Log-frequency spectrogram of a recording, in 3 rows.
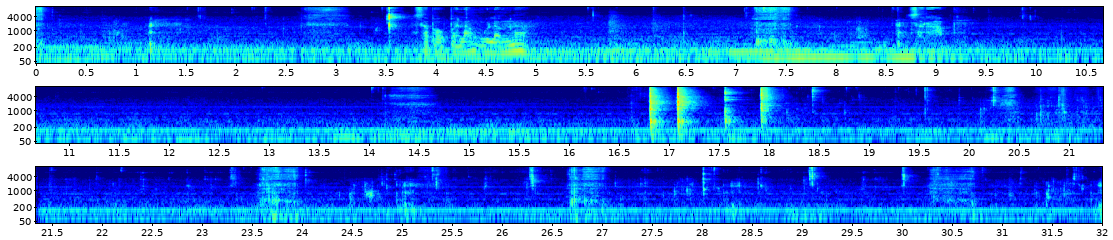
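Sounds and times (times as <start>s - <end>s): man chewing food: 16.0s - 32.0s.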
